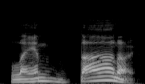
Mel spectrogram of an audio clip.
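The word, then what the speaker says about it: λαμβάνω: So it must go on the second to last syllable, lambano.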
